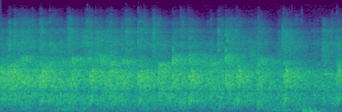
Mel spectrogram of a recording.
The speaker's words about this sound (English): Serve Day. Come on, someone, clap your hands for Service Day. Serve St. Albert.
